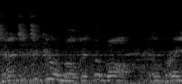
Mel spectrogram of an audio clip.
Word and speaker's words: Antetokounmpo: In the real way, you gotta say it with a D, so it's Antetokounmpo. But in the Greek way, you say it with the NT, like Antetokounmpo.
